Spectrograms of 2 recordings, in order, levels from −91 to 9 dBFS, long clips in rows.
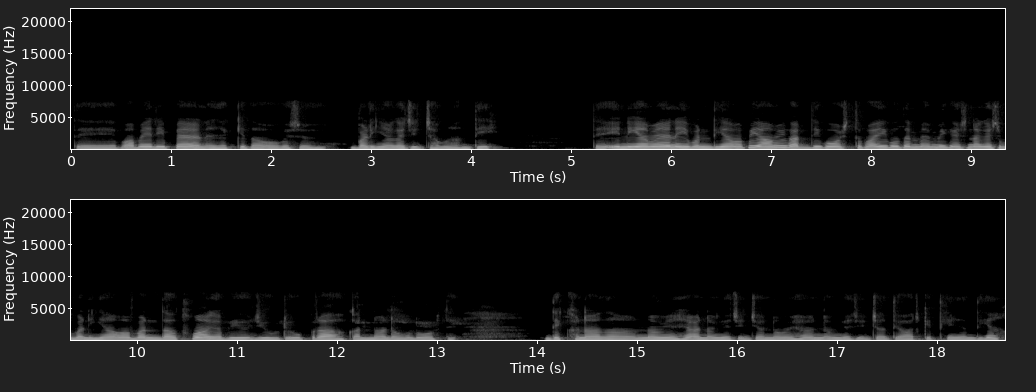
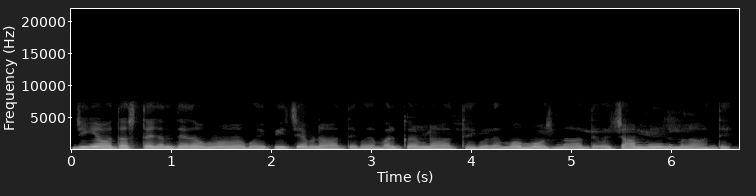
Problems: none marked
